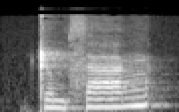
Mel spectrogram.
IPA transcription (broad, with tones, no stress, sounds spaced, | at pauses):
ʈ ə˨˩˨ m s a˧˥ ŋ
